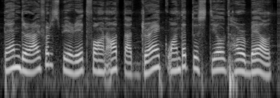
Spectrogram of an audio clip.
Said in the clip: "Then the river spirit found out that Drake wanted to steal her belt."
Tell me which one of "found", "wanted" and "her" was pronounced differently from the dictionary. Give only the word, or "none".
found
